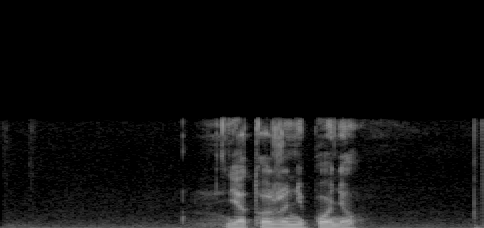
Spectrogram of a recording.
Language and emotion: Russian, neutral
